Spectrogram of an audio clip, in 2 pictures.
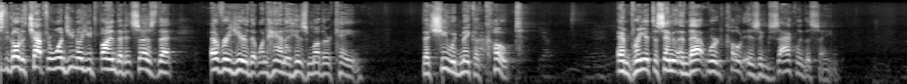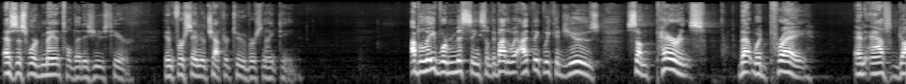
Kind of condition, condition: setting, large echoing room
